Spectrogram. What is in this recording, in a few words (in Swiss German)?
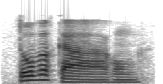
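"owwergarung", Alsatian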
